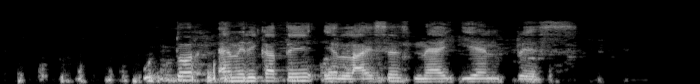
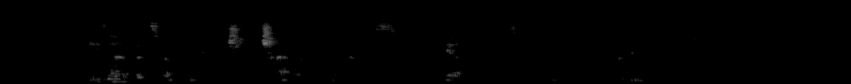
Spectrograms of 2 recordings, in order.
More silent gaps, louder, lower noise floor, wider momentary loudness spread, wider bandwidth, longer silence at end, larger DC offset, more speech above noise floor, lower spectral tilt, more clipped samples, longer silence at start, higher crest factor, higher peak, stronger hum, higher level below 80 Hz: neither; first, -16 LUFS vs -46 LUFS; about the same, -84 dBFS vs -86 dBFS; second, 17 LU vs 24 LU; second, 8 kHz vs 9 kHz; second, 1 s vs 1.55 s; neither; first, 69 dB vs 36 dB; first, -6 dB/octave vs 0 dB/octave; neither; second, 0.2 s vs 0.9 s; second, 16 dB vs 30 dB; first, -2 dBFS vs -24 dBFS; neither; first, -54 dBFS vs under -90 dBFS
